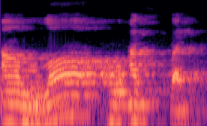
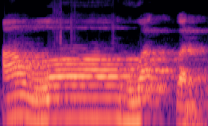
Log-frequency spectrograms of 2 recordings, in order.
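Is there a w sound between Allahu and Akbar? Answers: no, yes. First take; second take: no; yes. First: No w sound links Allahu to Akbar. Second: A w sound links Allahu to Akbar. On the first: The speaker calls it right. "Pokoknya lafadznya tertentu" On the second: The speaker calls it wrong. "Kemudian hamzahnya diganti wawu"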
